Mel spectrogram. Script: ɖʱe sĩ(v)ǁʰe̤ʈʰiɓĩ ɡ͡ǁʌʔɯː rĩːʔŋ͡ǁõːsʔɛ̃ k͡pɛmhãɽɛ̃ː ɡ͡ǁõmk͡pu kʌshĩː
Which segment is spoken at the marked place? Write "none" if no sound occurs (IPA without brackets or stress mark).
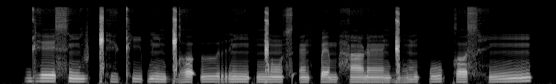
v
